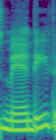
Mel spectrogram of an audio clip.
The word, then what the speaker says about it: Mandii: My name is Mandii, that's spelled M A N D I I.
